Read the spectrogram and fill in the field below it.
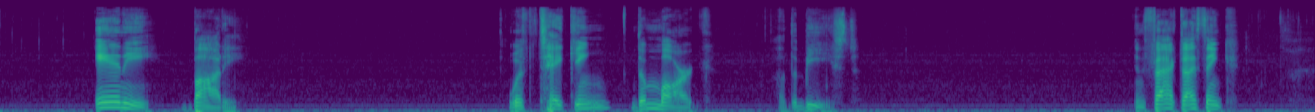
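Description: A middle-aged man speaks into a close microphone in short bursts, with pauses.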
